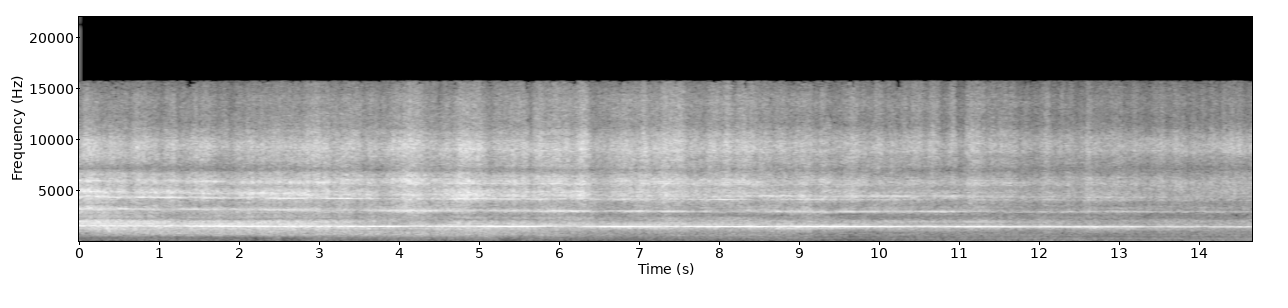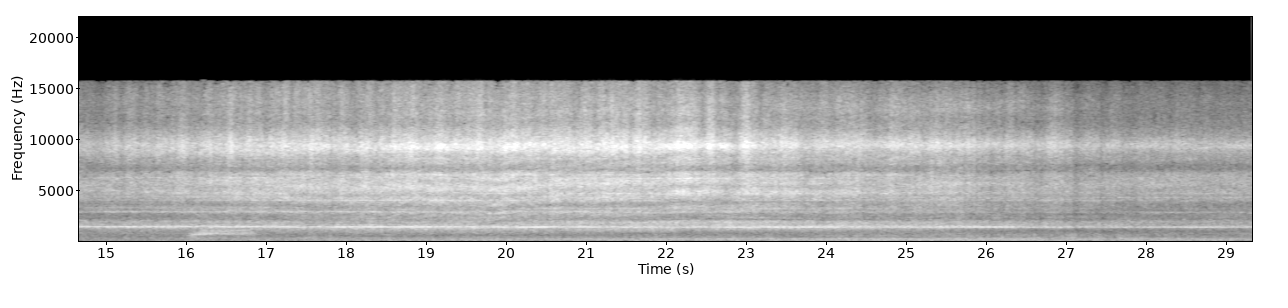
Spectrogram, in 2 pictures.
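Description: A jet engine whines loudly and steadily as an airliner taxis past.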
